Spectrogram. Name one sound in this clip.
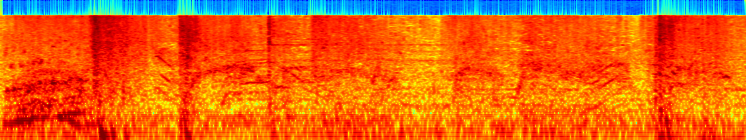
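Heavy blows strike flesh.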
